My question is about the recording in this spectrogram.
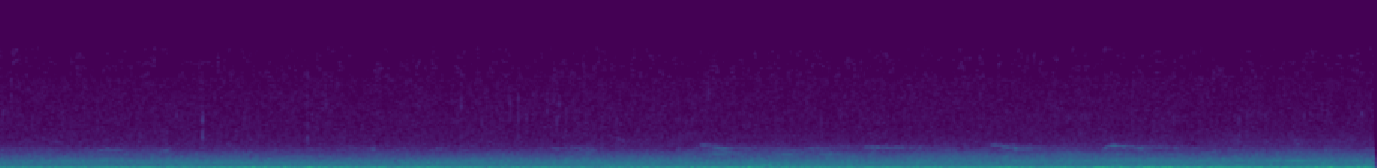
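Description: Outdoor ambience: a steady low rumble, with several faint short bird calls in the second half.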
